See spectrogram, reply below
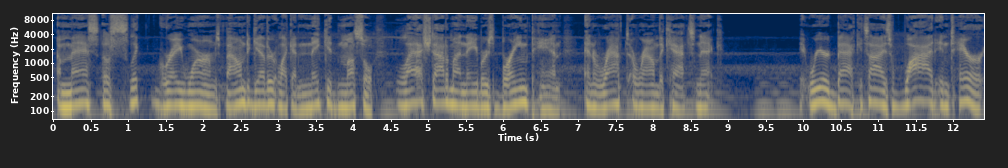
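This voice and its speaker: A man narrates a dark first-person horror tale at a slow, deliberate pace, his pitch sitting right in the middle. The telling is grim and steady, with a soft bed of music underneath. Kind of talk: scripted horror story narration.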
